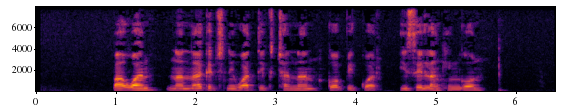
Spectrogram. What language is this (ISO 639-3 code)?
pua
